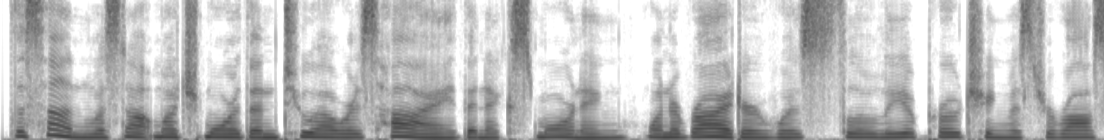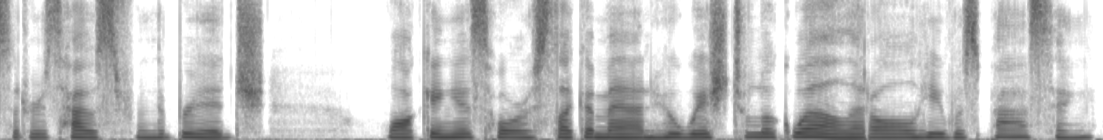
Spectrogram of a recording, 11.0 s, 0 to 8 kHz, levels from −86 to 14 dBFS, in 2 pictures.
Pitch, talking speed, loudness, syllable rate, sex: 200 Hz, 225 wpm, -18 LUFS, 5.2 syllables/s, female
